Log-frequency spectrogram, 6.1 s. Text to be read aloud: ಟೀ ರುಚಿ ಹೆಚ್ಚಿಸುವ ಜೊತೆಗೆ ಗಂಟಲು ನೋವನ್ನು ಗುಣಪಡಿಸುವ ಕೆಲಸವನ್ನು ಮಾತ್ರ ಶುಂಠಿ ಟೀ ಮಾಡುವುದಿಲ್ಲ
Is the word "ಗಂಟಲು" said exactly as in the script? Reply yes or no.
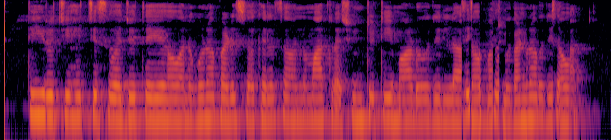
no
